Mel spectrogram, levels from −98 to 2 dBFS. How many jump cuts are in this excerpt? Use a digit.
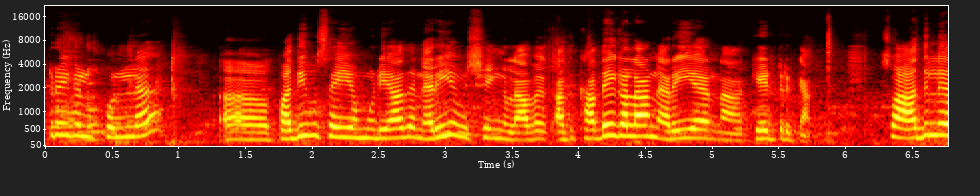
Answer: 0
